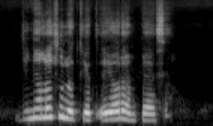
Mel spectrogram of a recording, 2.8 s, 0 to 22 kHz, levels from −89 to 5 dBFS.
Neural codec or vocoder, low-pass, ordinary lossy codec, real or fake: codec, 44.1 kHz, 7.8 kbps, Pupu-Codec; none; none; fake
